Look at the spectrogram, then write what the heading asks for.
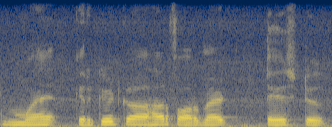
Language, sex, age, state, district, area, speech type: Urdu, male, 18-30, Maharashtra, Nashik, urban, spontaneous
